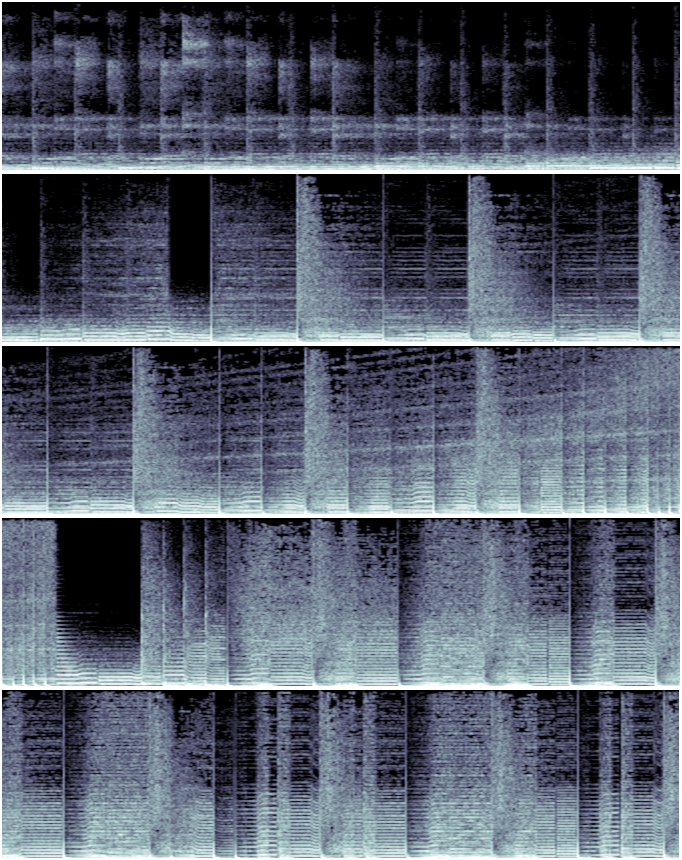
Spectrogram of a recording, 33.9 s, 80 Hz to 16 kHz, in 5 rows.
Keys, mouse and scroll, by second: 0.5-1.4 scroll down 14, 2.7 shift+click, 2.7 scroll down 1, 3.0-3.5 scroll up 5, 4.2-5.3 scroll up 5, 5.5-6.4 scroll up 8, 7.4 alt+z, 8.0-8.3 scroll down 2, 11.6 scroll down 12, 12.4 scroll down 1, 18.4 u, 28.0 right click, 29.0 Tab, 29.3-30.7 scroll down 11, 30.4-32.1 scroll up 3, 30.7 middle click, 32.1 click.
